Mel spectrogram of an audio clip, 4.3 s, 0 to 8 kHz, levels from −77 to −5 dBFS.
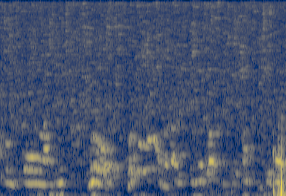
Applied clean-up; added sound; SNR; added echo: classical method WPE with log-MMSE.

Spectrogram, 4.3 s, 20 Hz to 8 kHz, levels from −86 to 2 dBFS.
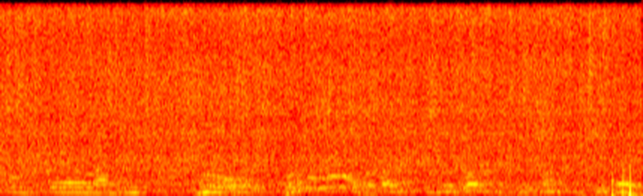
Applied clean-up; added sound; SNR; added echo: none; Bathtub (filling or washing); -5 dB; reverberation time 0.6 s.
